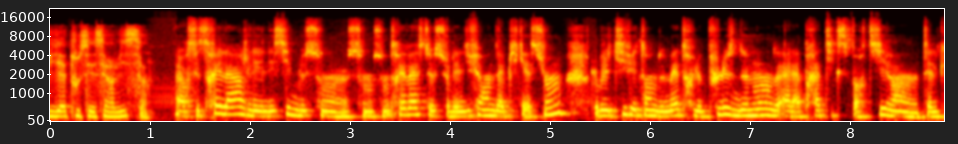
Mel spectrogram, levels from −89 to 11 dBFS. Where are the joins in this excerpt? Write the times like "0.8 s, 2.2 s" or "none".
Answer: none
